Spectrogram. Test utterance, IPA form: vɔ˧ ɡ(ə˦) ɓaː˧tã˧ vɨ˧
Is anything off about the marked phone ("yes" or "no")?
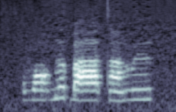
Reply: no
